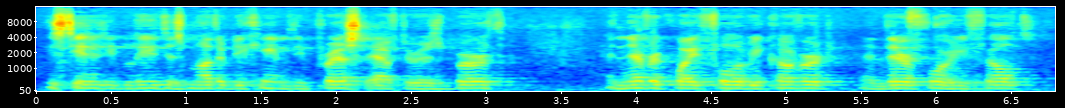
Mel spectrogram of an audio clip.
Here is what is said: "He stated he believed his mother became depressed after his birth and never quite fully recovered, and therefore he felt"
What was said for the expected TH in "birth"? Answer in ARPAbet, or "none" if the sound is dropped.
TH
